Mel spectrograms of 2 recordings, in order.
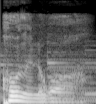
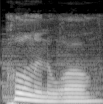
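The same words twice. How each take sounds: First: It is read in her character's voice. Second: It is read in the speaker's natural voice.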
